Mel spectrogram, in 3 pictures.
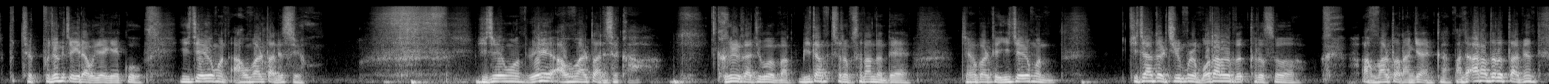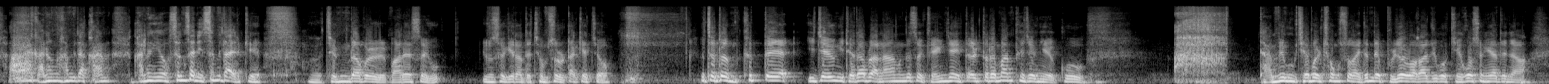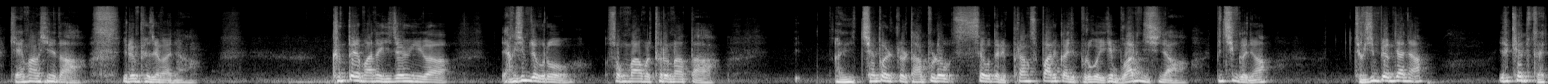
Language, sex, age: Korean, male, 40-59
